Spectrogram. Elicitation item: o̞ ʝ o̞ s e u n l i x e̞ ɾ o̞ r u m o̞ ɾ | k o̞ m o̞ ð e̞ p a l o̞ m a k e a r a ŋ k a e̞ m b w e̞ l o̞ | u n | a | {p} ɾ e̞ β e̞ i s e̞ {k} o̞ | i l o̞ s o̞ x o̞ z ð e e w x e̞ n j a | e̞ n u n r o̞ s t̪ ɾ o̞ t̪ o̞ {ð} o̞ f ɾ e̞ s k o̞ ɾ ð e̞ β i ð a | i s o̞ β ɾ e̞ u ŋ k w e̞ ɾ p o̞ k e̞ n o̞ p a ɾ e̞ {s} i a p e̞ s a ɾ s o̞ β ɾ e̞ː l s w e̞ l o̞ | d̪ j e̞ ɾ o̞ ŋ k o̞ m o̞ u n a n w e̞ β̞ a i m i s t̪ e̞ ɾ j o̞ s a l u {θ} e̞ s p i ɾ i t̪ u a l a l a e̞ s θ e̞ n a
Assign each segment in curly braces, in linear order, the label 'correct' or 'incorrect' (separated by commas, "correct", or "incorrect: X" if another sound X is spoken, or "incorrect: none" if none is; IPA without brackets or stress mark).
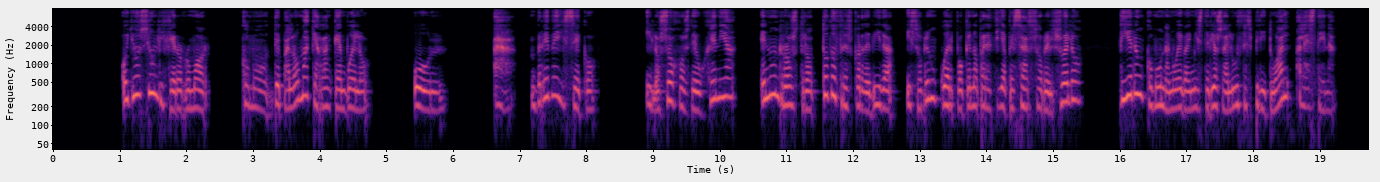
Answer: incorrect: b, correct, correct, incorrect: θ, correct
